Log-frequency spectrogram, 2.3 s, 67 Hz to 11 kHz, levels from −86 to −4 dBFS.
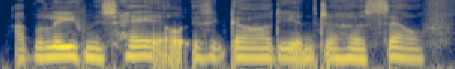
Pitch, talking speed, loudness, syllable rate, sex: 160 Hz, 235 wpm, -17 LUFS, 6.3 syllables/s, female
